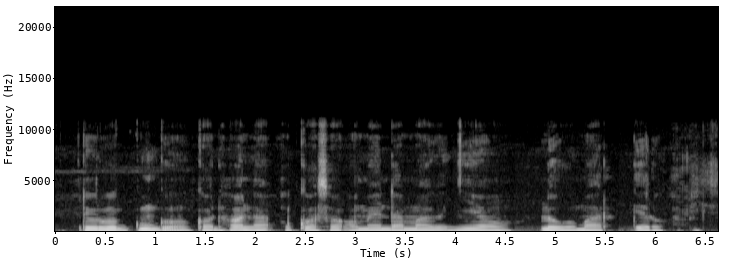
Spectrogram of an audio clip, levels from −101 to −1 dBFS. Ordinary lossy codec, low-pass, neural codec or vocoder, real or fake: none; 10.8 kHz; none; real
